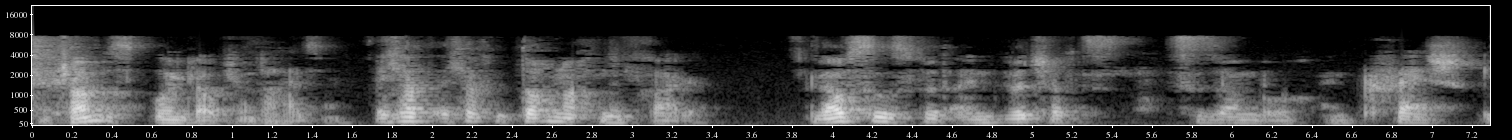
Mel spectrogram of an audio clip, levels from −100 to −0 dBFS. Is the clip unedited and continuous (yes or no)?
yes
